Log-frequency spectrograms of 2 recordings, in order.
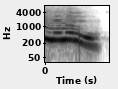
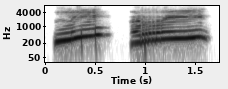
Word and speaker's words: Liril: I would always say Lilil. मुझे Liril बोलने ही नहीं आता था. मैं Lilil बोलती थी या Lilil बोलती थी. But then as I kept growing up, I was able to say it correctly.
